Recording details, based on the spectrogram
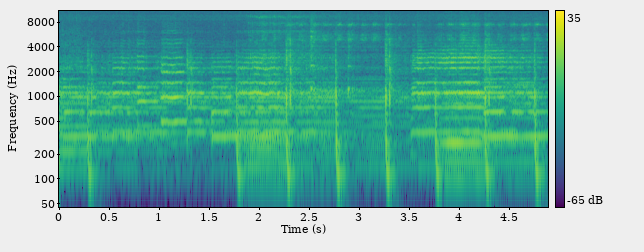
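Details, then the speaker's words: Panasonic RQ-V520 radio cassette walkman, 35–40 years old, tape playing in the forward direction: dull, muffled music with treble almost gone; head deteriorated in the forward position, not a cleaning issue. "is all is not because of the caption is not because of the cleaning of the head or whatsoever is just because the head is deteriorated and the forward position had vanished the edges and fine details of the edges"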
